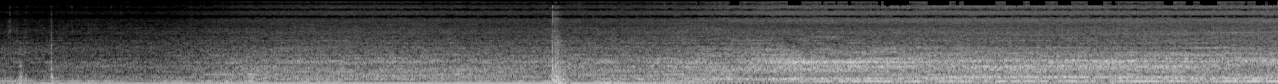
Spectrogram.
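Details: 2013 Cadillac ATS (LTG) just after installing a larger ZZP throttle body, no codes on startup: low, even idle with smooth steady hum, no misses, knocks or surging; normal idle.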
